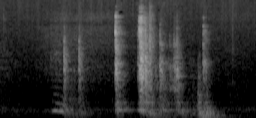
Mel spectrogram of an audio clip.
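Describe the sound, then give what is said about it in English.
A door being opened or closed, with a short series of knocks, rattles and a latch-like clunk over a couple of seconds, fairly loud against a quiet room. “No, he doesn't want to go out. He wants the door open.”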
